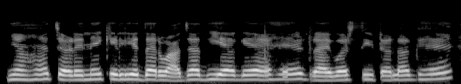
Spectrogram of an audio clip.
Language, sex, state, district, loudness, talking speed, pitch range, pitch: Hindi, female, Chhattisgarh, Sarguja, -15 LUFS, 155 wpm, 215-235 Hz, 225 Hz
